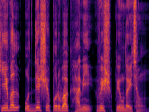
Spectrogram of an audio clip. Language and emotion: Nepali, neutral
